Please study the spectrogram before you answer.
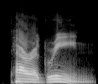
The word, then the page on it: peregrine: American English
